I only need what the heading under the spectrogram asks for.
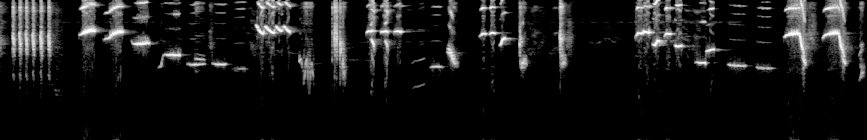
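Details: Training song of the Sunda robin: opens with a fast buzzy trill, then a stream of clear whistles, downslurs and ticks, briefly thinning before resuming strongly.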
